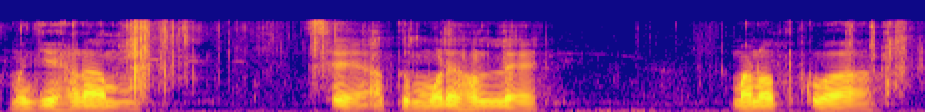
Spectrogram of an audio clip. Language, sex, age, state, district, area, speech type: Santali, male, 30-45, West Bengal, Uttar Dinajpur, rural, spontaneous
